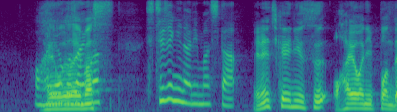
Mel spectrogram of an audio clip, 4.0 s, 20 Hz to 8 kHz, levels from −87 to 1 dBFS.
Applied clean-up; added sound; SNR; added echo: none; none; none; none.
